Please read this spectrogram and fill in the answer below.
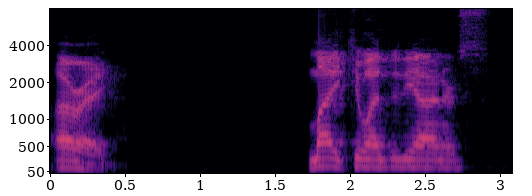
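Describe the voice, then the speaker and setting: A man's voice: medium pitch, moderate pace, sharp tone, clean tone. A man hosting a livestream in loose, rambling casual chat with joking asides, talking into a cheap headset. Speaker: livestream host. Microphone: cheap headphones headset.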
